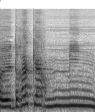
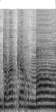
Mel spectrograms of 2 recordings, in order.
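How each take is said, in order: First: "Dracarmine" read slowly with a final e sound; mispronounced name. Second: "Dracarmin" said quickly with a nasal ending; corrected name. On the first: Card opener stumbling over a new card name, slow and unsure. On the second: Card opener correcting her reading of the name, brisk. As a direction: settle on "Dracarmin" as the fix. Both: Shown as a demonstration. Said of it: "excusez-moi pour la prononciation".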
